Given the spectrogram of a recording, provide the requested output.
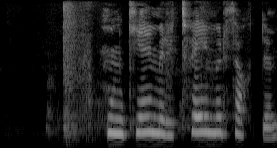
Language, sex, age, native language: Icelandic, female, 9, Icelandic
